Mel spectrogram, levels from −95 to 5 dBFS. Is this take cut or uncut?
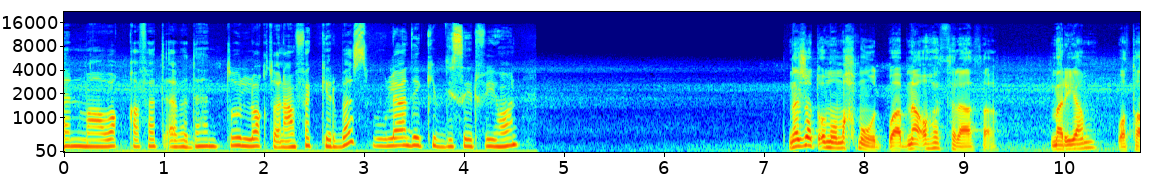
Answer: cut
